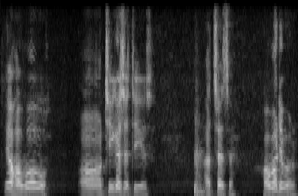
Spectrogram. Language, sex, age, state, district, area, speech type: Assamese, male, 60+, Assam, Golaghat, urban, spontaneous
